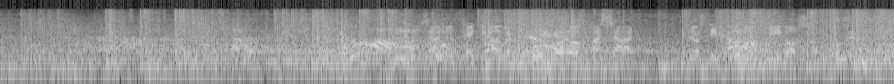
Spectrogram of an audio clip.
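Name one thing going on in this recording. Gunshots ring out sharply, echoing in a large hall.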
